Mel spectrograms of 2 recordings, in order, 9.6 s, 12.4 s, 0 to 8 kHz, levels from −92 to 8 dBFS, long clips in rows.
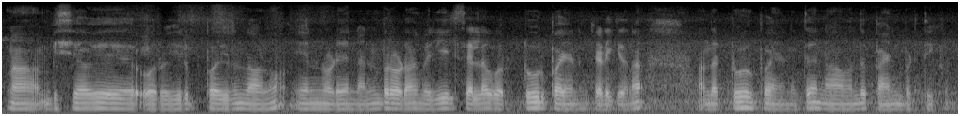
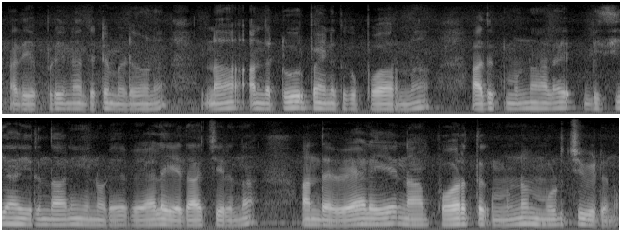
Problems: none marked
